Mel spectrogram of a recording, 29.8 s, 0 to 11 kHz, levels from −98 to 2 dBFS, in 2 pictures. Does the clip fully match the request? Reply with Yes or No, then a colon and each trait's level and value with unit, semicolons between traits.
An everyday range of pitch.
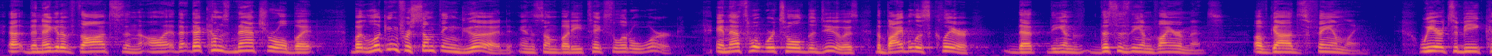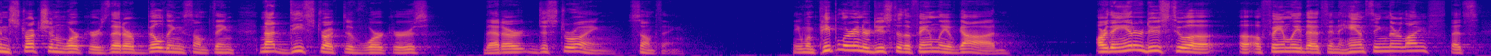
Yes: average, 4.6 semitones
